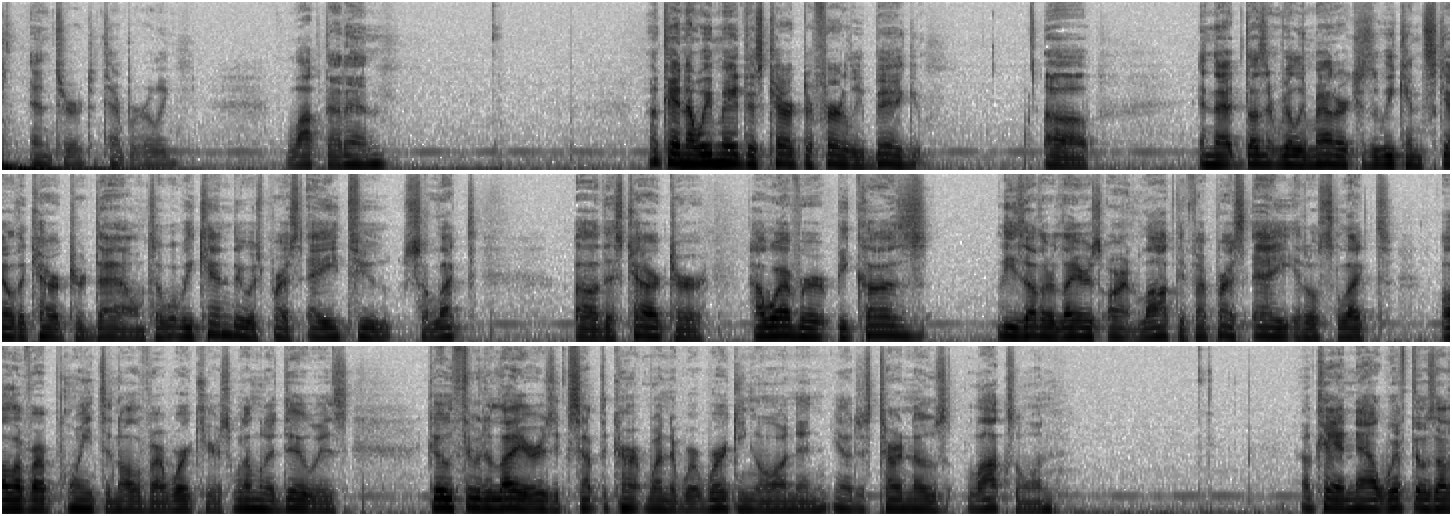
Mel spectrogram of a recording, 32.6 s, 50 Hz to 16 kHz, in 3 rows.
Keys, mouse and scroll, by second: 3.6 click, 24.2 click, 25.8 click, 30.6 click.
